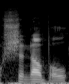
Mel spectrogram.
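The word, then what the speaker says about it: Chornobyl: you read the book Chernobyl or Chernobyl which is how you say it properly in Ukrainian um by Sergei py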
